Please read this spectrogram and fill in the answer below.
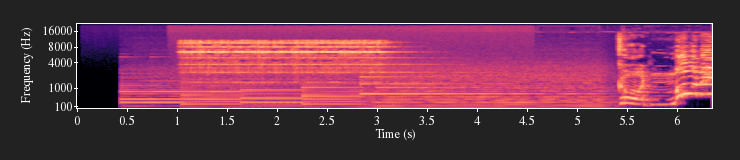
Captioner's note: school bell rings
